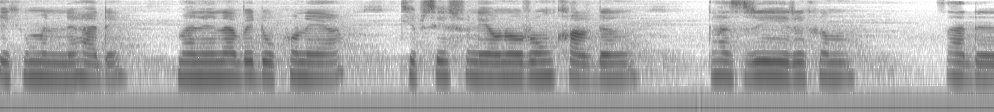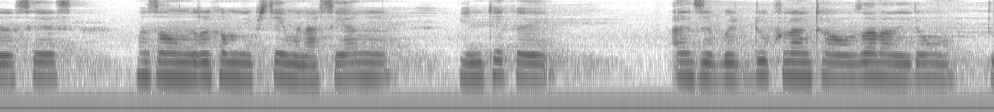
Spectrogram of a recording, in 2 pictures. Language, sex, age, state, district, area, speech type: Bodo, female, 18-30, Assam, Kokrajhar, rural, spontaneous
